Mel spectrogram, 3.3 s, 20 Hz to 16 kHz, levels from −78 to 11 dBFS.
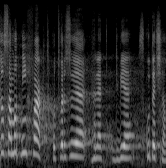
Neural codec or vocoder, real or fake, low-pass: autoencoder, 48 kHz, 32 numbers a frame, DAC-VAE, trained on Japanese speech; fake; 14.4 kHz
